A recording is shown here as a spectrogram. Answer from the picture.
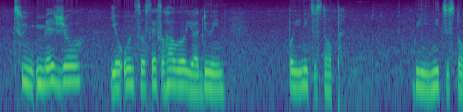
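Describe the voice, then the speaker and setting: A woman's fairly low-pitched voice at a moderate pace, with fairly even intonation, long, frequent pauses and noticeable background noise. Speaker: vlogger. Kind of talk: motivational talk. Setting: classroom. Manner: casual.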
